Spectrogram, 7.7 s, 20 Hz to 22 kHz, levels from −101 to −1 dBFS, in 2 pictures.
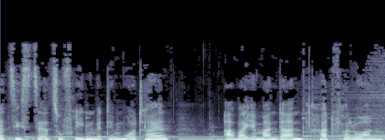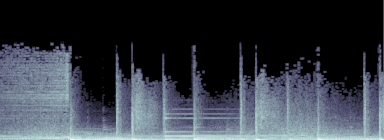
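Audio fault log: No faults detected in this clip.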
